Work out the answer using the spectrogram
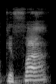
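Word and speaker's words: Kefa: había sido dada Jacobo cefas o quefa que es como se pronuncia en hebreo y Juan que eran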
